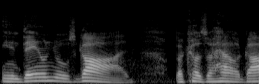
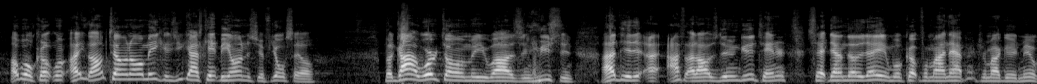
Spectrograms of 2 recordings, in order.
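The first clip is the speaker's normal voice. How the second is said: raised, forceful confession from the pulpit; loud preaching; 6 semitones higher, 10 dB louder than usual. Real, not acted. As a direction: own up loudly to the congregation. Preaches at the congregation.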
